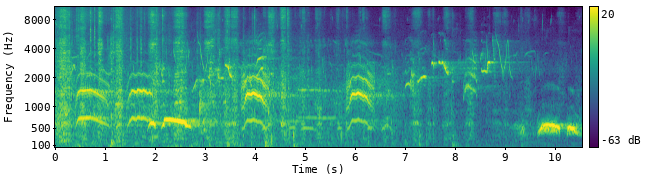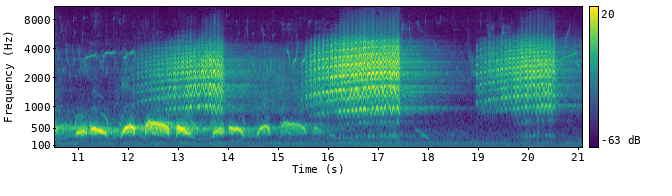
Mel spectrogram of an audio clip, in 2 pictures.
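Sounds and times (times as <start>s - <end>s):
loud rapid high bird trills: 0.0s - 9.6s
birds chirping and whistling: 0.0s - 16.0s, 20.6s - 21.0s
low evenly repeated bird notes: 0.0s - 21.0s.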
